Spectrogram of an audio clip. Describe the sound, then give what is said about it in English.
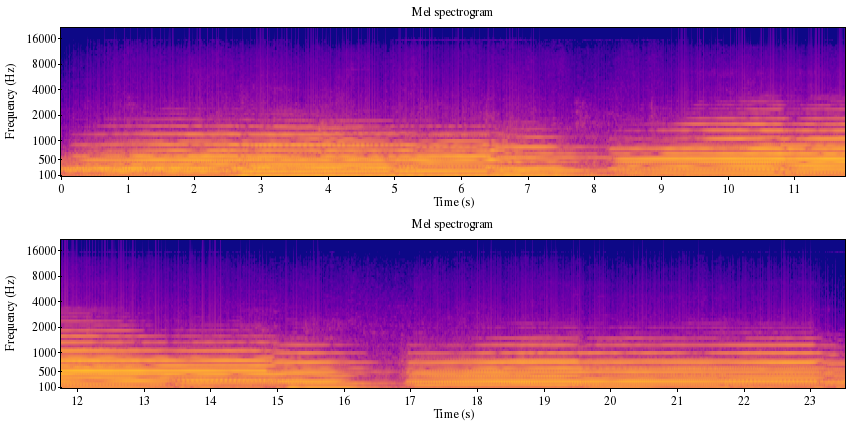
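A soft, slow chorale in the low brass, with warm sustained chords shifting every few seconds and swelling gently, playing alone without any voices. “is one of my favorite moments in all of music this devastatingly beautiful chorale in the low brass.”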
